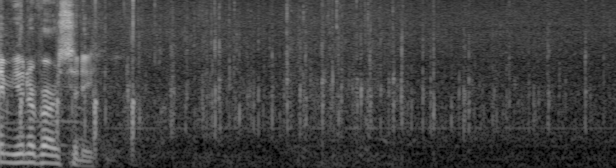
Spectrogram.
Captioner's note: spectators applauding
